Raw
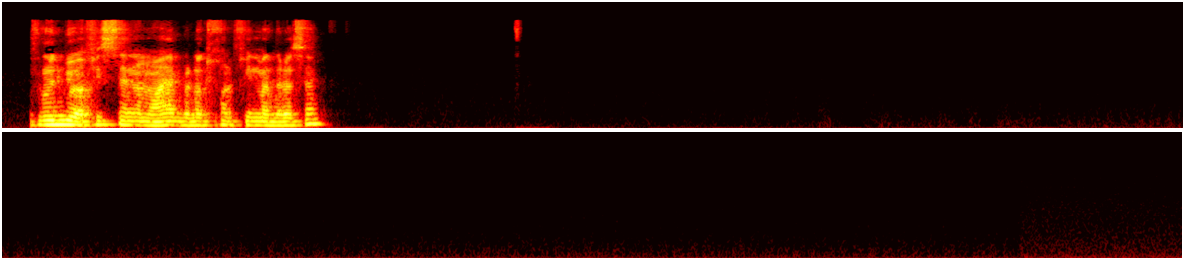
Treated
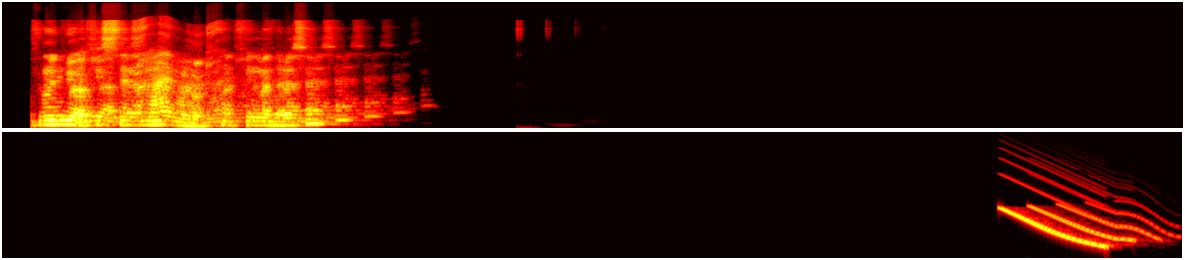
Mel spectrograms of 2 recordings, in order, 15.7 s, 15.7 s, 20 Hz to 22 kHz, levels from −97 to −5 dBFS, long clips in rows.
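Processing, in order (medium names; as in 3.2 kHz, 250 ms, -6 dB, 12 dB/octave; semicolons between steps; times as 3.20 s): gate with hold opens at -31 dBFS; painted sound fall, 14.51–15.23 s, 380–1900 Hz -27 dBFS; in parallel at -6 dB: crossover distortion -37 dBFS; on the sum: chorus 0.15 Hz, delay 17.5 ms, depth 3.3 ms; frequency-shifting echo 193 ms, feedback 33%, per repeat +120 Hz, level -11 dB; on a send at -23.5 dB: reverberation RT60 0.50 s, pre-delay 4 ms; on the sum: warped record 33 1/3 rpm, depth 250 cents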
